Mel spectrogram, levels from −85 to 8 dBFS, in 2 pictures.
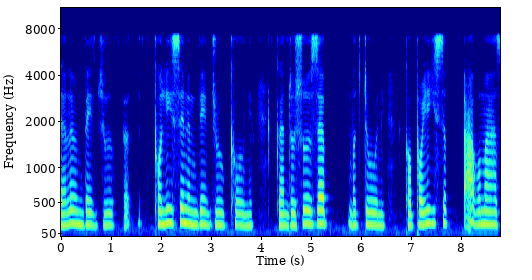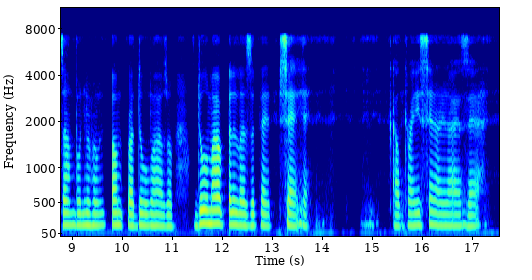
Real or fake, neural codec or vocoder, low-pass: fake; codec, 16 kHz, 0.5 kbps, FunCodec, trained on LibriTTS, 25 frames a second; 7.2 kHz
